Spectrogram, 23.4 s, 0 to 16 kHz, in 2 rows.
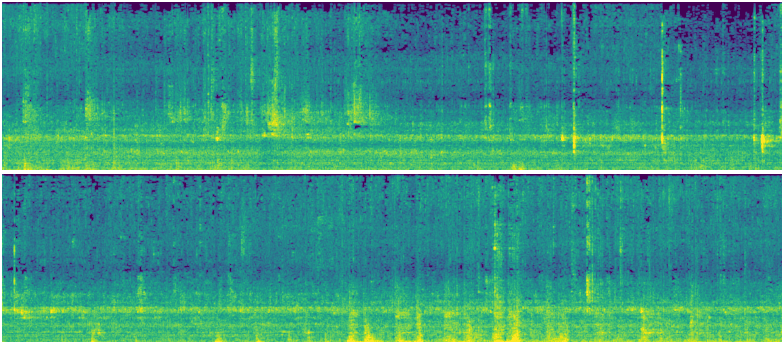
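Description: Steady rush of wind over the microphone with tyre noise from a bicycle towing a Burley Coho XC single-wheel trailer at around 50–60 km/h. In the second half there is a run of loud low thumps and buffets.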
